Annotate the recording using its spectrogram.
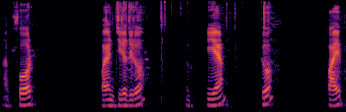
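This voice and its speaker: A man's voice: mid-range voice, steady tone, extremely slow, creaky, fairly bright tone, slight background noise. A man from Bangladesh teaching a programming class on a call, explaining step by step and often checking that students follow. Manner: explains step by step, spells words letter by letter, checks understanding often. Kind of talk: live coding lesson on a call.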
